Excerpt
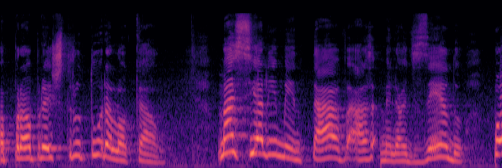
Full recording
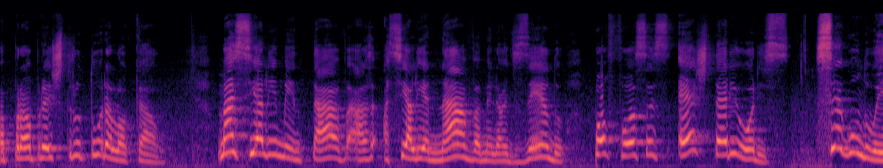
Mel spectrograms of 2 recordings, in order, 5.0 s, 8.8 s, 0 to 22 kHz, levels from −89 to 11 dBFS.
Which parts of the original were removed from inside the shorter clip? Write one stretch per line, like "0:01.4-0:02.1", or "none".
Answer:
0:03.8-0:04.8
